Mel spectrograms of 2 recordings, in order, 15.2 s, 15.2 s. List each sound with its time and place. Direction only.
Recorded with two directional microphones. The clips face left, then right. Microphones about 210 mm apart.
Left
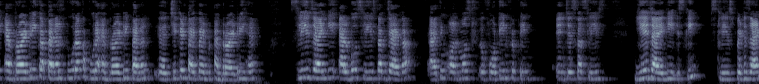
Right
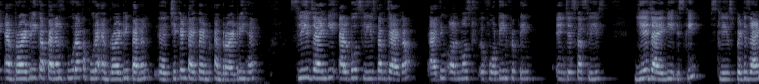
0.1 s speech: 10° right (ahead or behind)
